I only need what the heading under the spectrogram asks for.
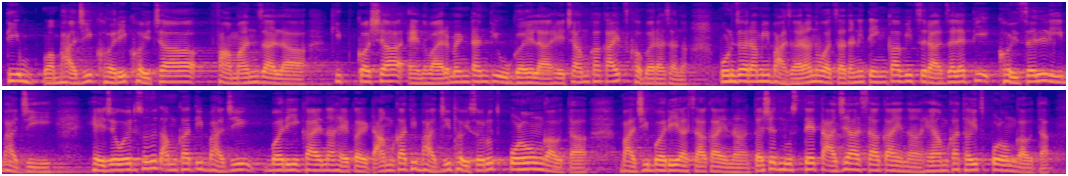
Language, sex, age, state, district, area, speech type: Goan Konkani, male, 18-30, Goa, Bardez, urban, spontaneous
